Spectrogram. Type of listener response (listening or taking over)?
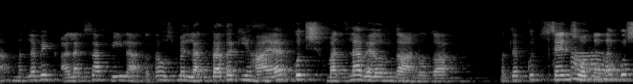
listening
